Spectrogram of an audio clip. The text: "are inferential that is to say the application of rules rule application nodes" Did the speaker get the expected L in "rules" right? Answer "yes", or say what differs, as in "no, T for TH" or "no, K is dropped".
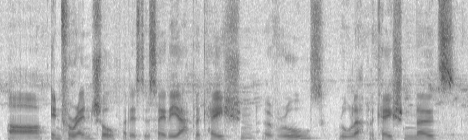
yes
